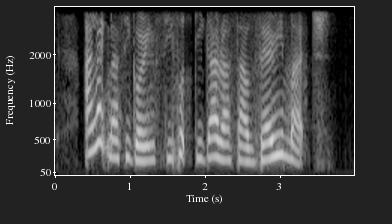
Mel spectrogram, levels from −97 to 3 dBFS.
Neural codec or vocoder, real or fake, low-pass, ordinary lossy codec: none; real; 3.6 kHz; AAC, 24 kbps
